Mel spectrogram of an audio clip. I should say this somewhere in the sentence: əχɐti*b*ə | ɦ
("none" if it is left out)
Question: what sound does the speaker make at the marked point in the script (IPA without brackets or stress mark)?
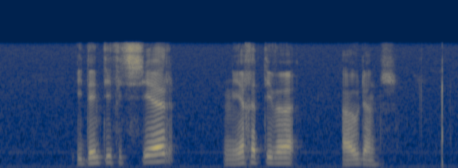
v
